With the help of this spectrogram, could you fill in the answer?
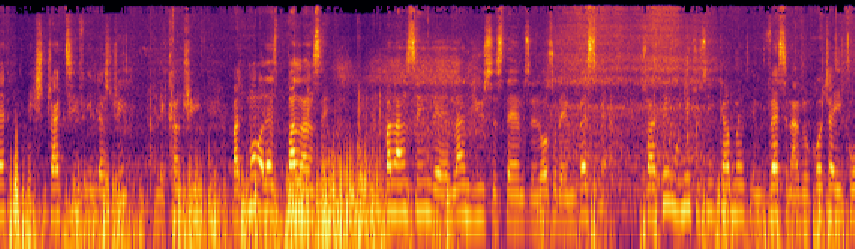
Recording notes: recordings of interviews captured during a May 2023 field trip to Ghana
